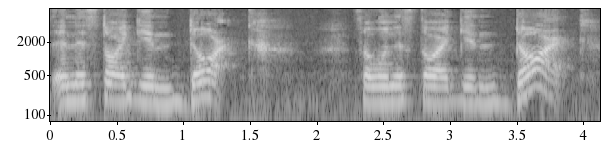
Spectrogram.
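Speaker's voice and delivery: ordinary talk, nothing marked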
